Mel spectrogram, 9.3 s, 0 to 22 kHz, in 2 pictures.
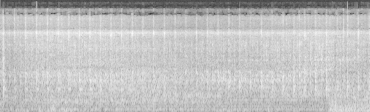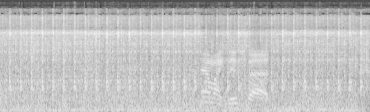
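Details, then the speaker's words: Jeep Liberty 3.7 Chrysler V6 idling with the check engine light flashing: a loud rapid clatter about three or four per second over the idle, from a rocker arm that has come off its valve, a common failure on these engines. "i'm really sure it's a rocker arm it's a common problem for these things let's start it up see what we hear simply isolate it from one side or the other sounds awful"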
